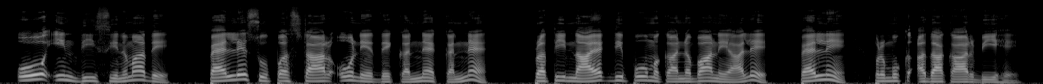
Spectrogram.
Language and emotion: Dogri, neutral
